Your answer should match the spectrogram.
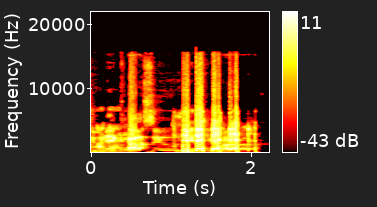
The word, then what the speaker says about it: Tsunekazu Ishihara: I'm sorry, I can't pronounce his name. I have to break it down. Tsunekazu. Yeah, Tsunekazu Ishihara.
